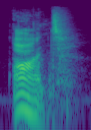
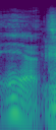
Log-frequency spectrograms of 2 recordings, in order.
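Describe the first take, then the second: First: "aunt" with a broad ah, like "ahnt". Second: "aunt" with a short flat A, like "ant". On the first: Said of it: "we say aunt". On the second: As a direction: say "aunt" just like the insect ant. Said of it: "they say aunt". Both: Shown as a demonstration.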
